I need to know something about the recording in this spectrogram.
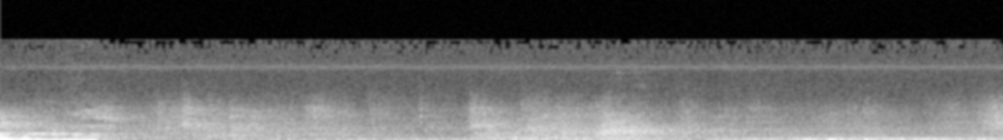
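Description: Men talk quietly in a large echoing hall.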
